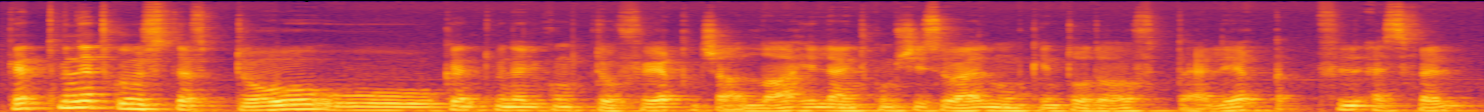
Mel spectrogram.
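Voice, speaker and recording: A man with a Moroccan Arabic accent gives a grammar lesson at a middle pitch. He switches between brisk explanation and slow, careful reading of example sentences. The sound is roomy, with noticeable echo off the walls. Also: a little mellow. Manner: mixes Arabic explanation with slowly read French examples. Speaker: teacher.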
